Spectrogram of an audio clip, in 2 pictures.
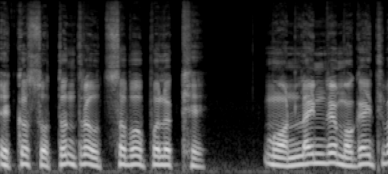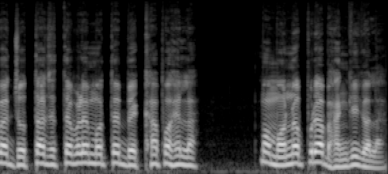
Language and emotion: Odia, sad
